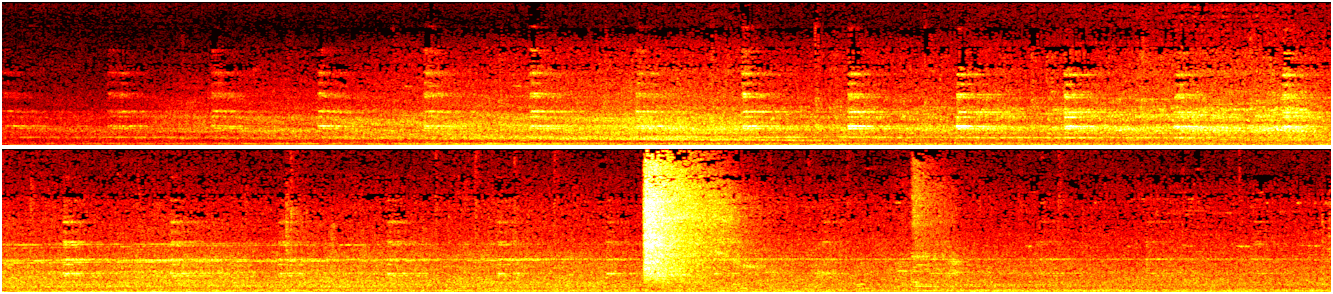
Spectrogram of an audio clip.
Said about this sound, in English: Train that's just arrived is making a special stop. It's actually going on to Oakland. Our train is due in a few minutes.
